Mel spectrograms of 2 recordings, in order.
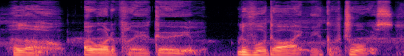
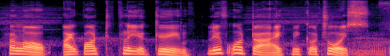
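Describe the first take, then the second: First: It imitates the original Jigsaw's normal voice. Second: It imitates the copycat killer's lame Jigsaw voice.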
